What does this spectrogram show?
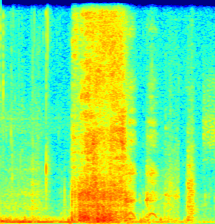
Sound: slurping

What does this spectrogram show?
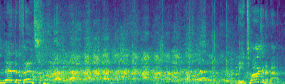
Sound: audience laughing

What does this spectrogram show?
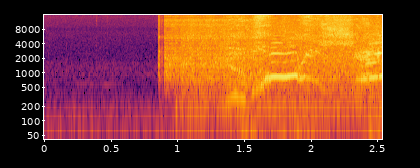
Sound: loud corrupted noise

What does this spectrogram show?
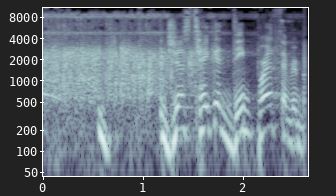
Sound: audience applauding

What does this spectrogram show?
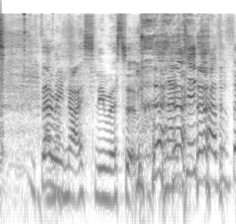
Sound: laughs

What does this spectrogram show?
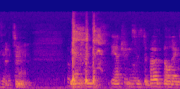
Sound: member coughs

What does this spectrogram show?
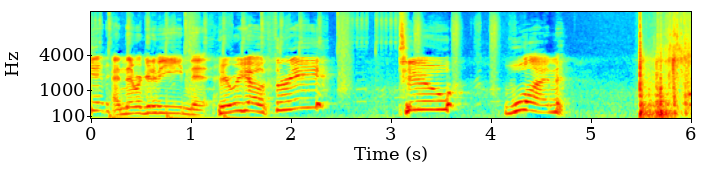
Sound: hammer banging; cracking

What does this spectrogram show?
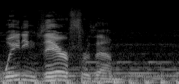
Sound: speaking spanish

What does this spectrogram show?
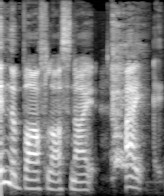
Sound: laughs

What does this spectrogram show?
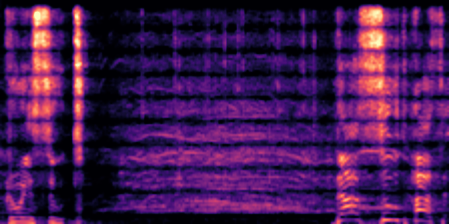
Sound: audience cheers

